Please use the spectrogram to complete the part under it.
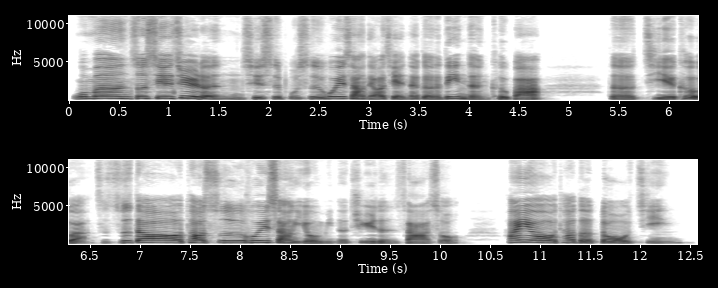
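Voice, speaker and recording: A woman voicing a big, kind, friendly male giant who speaks softly and slowly in a storybook read-aloud. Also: mid-range voice, animated, lightly acted. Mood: hushed calm. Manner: soft, slow, hushed.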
